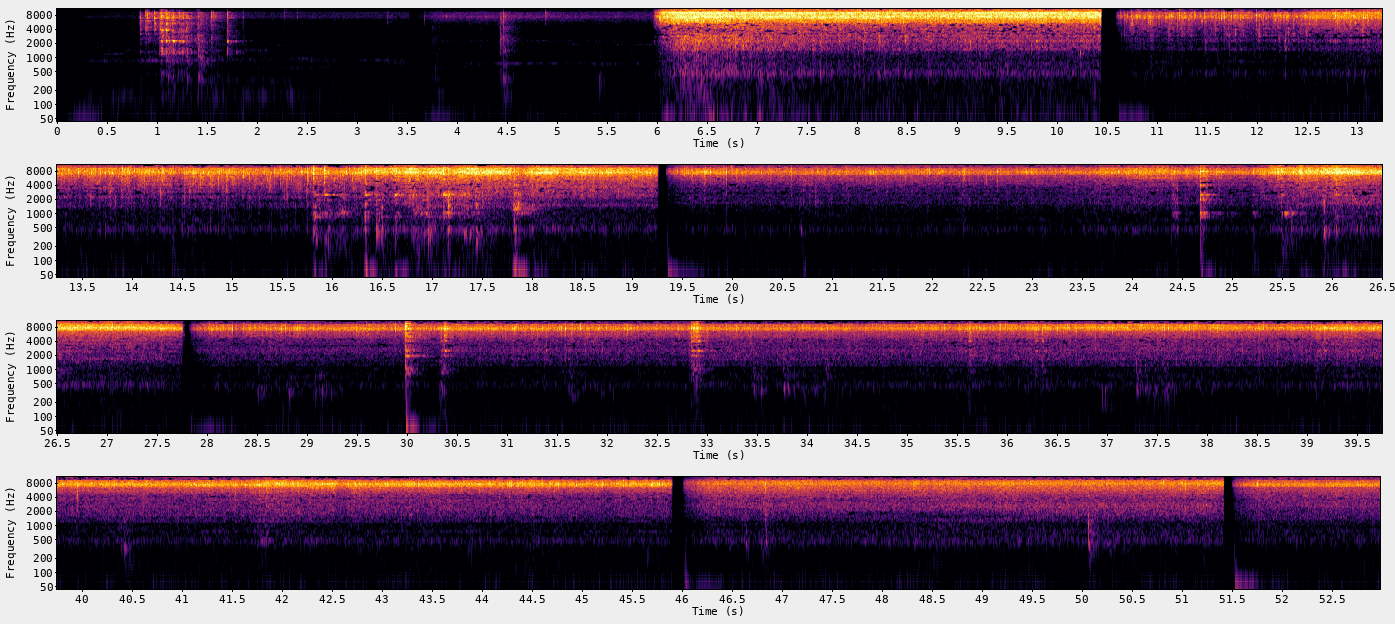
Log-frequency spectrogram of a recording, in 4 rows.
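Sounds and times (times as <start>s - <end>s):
vegetables sizzling in hot oil: 6.0s - 52.9s
metal spatula scraping pot: 15.8s - 18.2s, 24.3s - 26.6s.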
